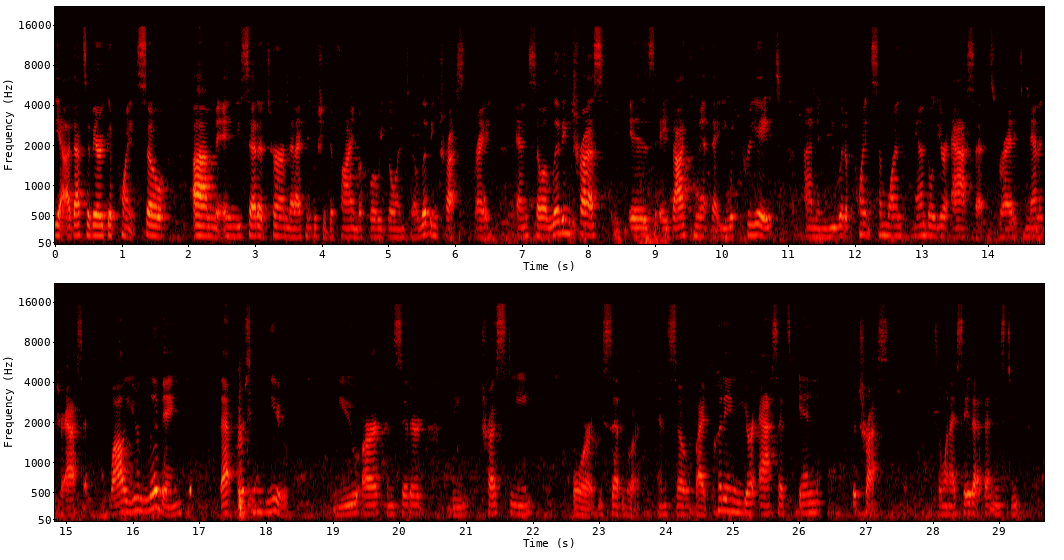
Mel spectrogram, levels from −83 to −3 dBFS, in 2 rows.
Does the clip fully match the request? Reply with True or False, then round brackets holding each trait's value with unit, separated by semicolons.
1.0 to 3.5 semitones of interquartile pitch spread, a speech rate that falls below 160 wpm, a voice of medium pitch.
False (2.7 semitones; 175 wpm; 150 Hz)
